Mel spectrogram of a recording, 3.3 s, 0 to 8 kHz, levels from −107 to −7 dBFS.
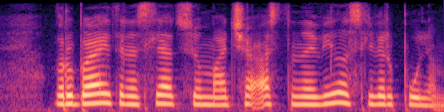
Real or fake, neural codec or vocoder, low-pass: real; none; 7.2 kHz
